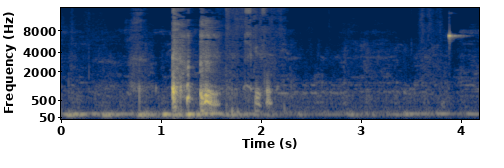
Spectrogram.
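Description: A person coughing twice in quick succession about a second in, with a fainter third cough shortly after, over a low steady hum. A short high click comes near the end.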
